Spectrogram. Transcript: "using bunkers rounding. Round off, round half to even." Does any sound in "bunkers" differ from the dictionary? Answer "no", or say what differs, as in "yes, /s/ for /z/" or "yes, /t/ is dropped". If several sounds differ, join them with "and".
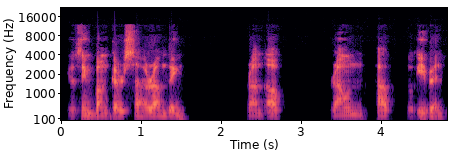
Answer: yes, /s/ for /z/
